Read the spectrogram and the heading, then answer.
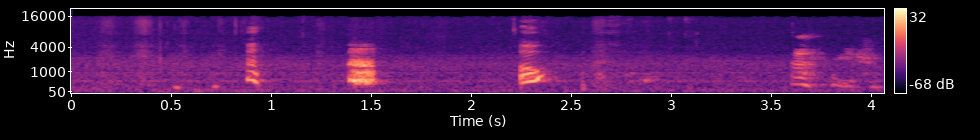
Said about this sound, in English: I heard a bark.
